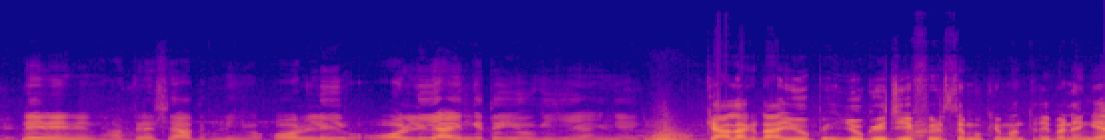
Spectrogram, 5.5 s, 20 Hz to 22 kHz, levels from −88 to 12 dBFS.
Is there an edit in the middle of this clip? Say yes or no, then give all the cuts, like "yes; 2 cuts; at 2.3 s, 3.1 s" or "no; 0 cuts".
yes; 1 cut; at 3.4 s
